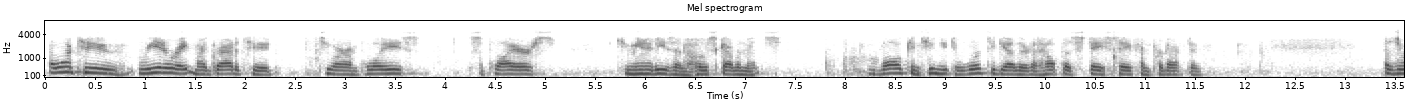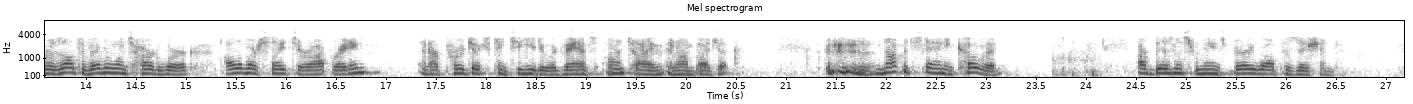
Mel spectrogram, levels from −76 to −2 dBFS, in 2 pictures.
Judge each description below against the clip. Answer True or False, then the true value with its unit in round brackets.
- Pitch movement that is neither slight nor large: True (3.4 semitones)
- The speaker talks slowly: True (130 wpm)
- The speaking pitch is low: False (170 Hz)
